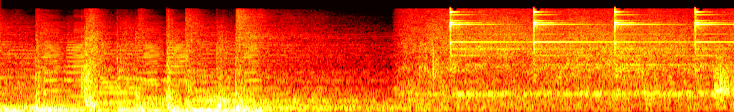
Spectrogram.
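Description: Over a fading stretch of low, soft music, the repeater hammers of a Franck Muller minute-repeater tourbillon wristwatch strike the welded steel wire gongs at their base, producing four bright, high-pitched metallic chimes that ring briefly. The hour gong (blue) and the minute gong (red) are different lengths, so they ring at different pitches.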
